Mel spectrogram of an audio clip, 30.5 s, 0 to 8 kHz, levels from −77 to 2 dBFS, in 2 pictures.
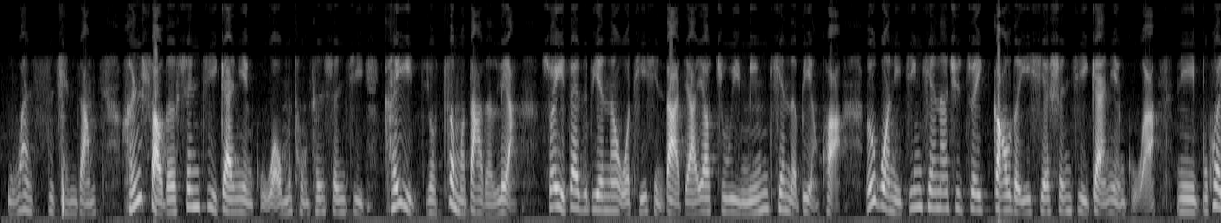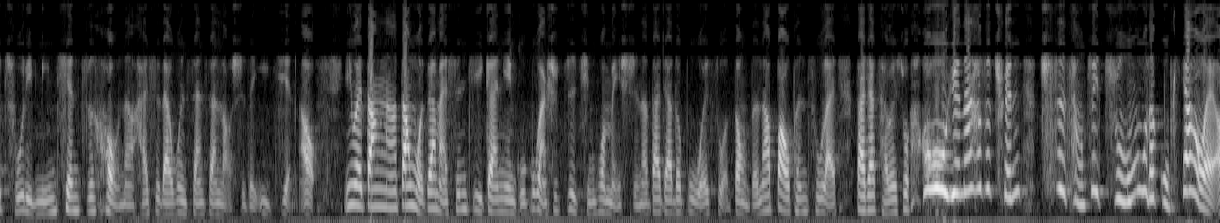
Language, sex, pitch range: Chinese, female, 170-230 Hz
